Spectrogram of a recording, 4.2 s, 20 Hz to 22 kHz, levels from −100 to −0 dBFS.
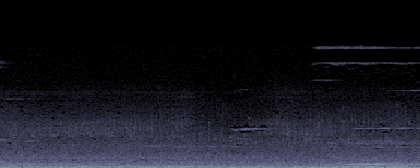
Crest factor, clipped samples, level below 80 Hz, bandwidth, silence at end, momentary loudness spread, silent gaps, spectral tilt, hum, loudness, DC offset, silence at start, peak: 14 dB; under 0.1%; -52 dBFS; 16 kHz; 0 s; 4 LU; none; -6.5 dB/octave; none; -46 LUFS; under 0.1%; 0 s; -30 dBFS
